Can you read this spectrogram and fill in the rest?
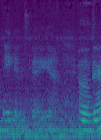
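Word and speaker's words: Magens Bay: Let's pronounce it Megan's Bay. Megan's? It's Megan's Bay, yeah. Oh, did I say Magnus?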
